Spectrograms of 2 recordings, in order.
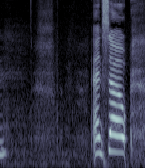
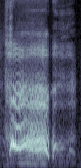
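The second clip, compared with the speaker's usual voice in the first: burst of laughter; 5 semitones higher, 6 dB louder than usual. Real, not acted.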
